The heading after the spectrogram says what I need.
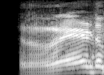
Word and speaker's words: read: अब ये रीड है, थर्ड फॉर्म इसकी रेड बोलते हैं, स्पेलिंग यही होती है, तो इसके कहेंगे हम रेड, READ।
